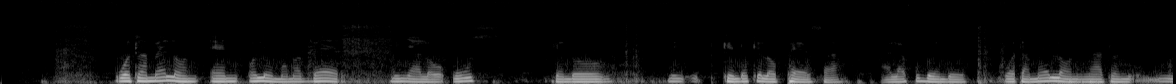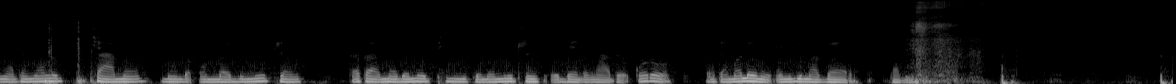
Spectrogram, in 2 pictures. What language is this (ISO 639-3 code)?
luo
